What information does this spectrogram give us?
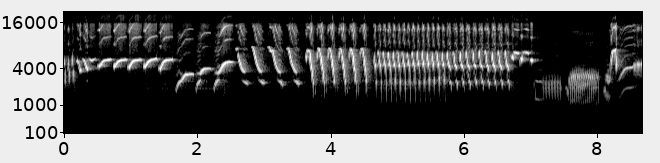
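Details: Local canary training song with full varied phrases: repeated whistled upsweeps, a fast buzzy roll of rapid notes, a long dense trill, then harsher downslurred notes, continuous and loud with no background sounds.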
